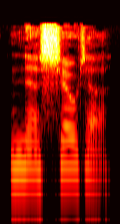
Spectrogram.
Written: nashotah

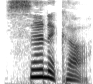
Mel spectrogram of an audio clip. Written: Seneca

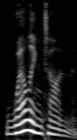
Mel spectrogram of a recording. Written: wellington

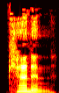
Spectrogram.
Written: kennan

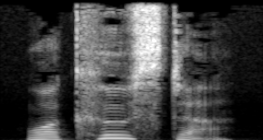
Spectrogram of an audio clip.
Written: waucousta

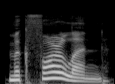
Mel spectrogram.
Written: mcfarland

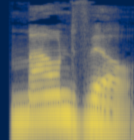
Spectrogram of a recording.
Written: moundville

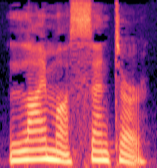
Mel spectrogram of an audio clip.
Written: Lima Center

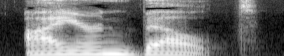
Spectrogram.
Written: iron belt

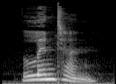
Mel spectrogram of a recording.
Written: Linton

